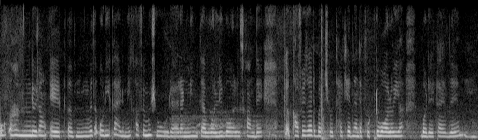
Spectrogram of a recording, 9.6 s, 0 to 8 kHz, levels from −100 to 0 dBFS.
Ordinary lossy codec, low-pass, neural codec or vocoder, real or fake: none; none; none; real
